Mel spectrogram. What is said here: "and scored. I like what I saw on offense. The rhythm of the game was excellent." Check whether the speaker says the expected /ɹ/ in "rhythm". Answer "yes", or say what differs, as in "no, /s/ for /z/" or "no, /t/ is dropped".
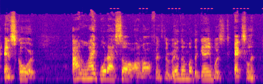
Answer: yes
